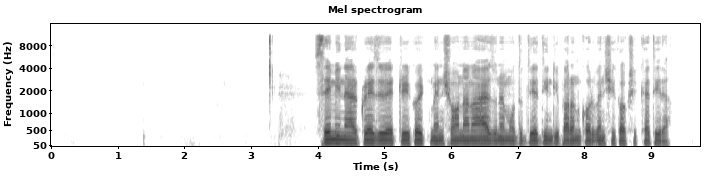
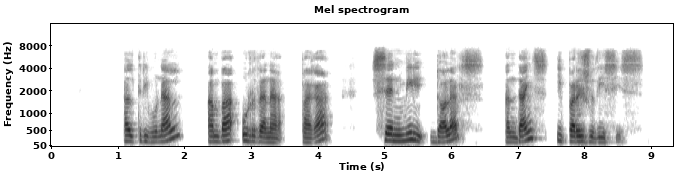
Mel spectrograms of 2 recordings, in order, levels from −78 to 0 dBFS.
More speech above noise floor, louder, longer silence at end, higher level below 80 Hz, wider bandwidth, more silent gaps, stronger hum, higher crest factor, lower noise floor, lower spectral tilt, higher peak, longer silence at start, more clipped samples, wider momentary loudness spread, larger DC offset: second, 54 dB vs over 71 dB; second, -25 LUFS vs -20 LUFS; about the same, 0.45 s vs 0.5 s; first, -48 dBFS vs -64 dBFS; first, 11.5 kHz vs 7.8 kHz; second, none vs 2.02-2.35 s, 3.54-3.77 s, 4.24-4.33 s, 4.61-4.82 s, 6.51-6.81 s, 7.48-7.58 s; neither; about the same, 20 dB vs 20 dB; second, -78 dBFS vs under -90 dBFS; about the same, -5.5 dB/octave vs -4.5 dB/octave; second, -6 dBFS vs -2 dBFS; first, 3.3 s vs 1.1 s; neither; second, 9 LU vs 13 LU; neither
